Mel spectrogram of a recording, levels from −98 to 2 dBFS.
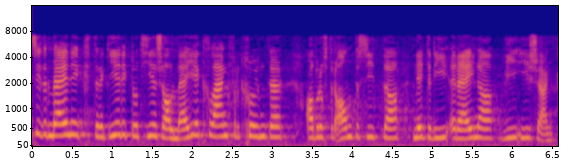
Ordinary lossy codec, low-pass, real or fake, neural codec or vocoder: none; 7.2 kHz; fake; codec, 16 kHz, 4 kbps, FunCodec, trained on Chinese and English, 50 frames a second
